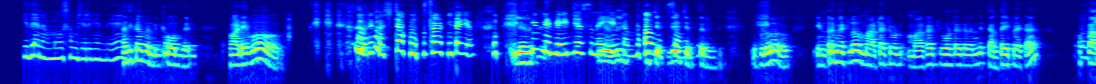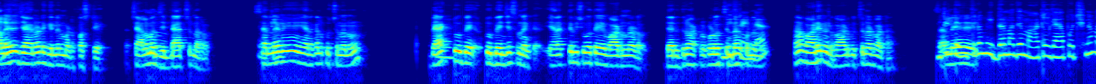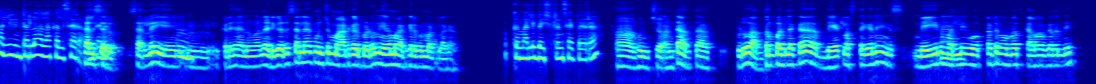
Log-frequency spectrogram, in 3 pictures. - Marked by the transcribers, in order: laughing while speaking: "మరి ఫస్ట్ ఆ మోసం ఏంటో చెప్పు. నేను వెయిట్ చేస్తున్నా ఏంటబ్బా మోసమని?"; in English: "ఫస్ట్"; laugh; in English: "వెయిట్"; in English: "ఇంటర్మీడియేట్‌లో"; in English: "టెన్త్"; in English: "కాలేజ్‌లో జాయిన్"; chuckle; in English: "ఫస్ట్ డే"; in English: "బ్యాచ్"; in English: "బ్యాక్ టు"; in English: "టూ బెంచెస్"; other background noise; in English: "టెంత్‌లో"; in English: "ఇంటర్‌లో"; in English: "జాయిన్"; in English: "బెస్ట్ ఫ్రెండ్స్"; in English: "మెయిన్"
- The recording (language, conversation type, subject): Telugu, podcast, అనుకోకుండా మీ జీవితాన్ని మార్చిన వ్యక్తి గురించి మీరు చెప్పగలరా?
